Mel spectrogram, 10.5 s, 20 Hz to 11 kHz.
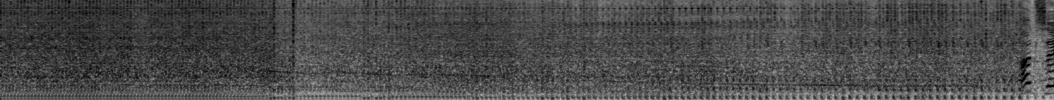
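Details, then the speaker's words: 1973 112 tractor, Kohler K301 single-cylinder, after head gasket replacement and valve adjustment (8 and 17), warmed up after about 15 minutes: revs up steady and strong, then settles to an even, regular thump as throttle eases; normal running at higher throttle. "say it does pretty good."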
